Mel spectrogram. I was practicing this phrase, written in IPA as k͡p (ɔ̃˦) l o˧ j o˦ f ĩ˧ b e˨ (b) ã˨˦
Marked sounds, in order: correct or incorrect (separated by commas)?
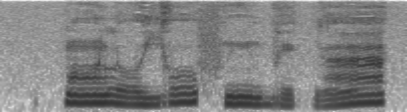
correct, incorrect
